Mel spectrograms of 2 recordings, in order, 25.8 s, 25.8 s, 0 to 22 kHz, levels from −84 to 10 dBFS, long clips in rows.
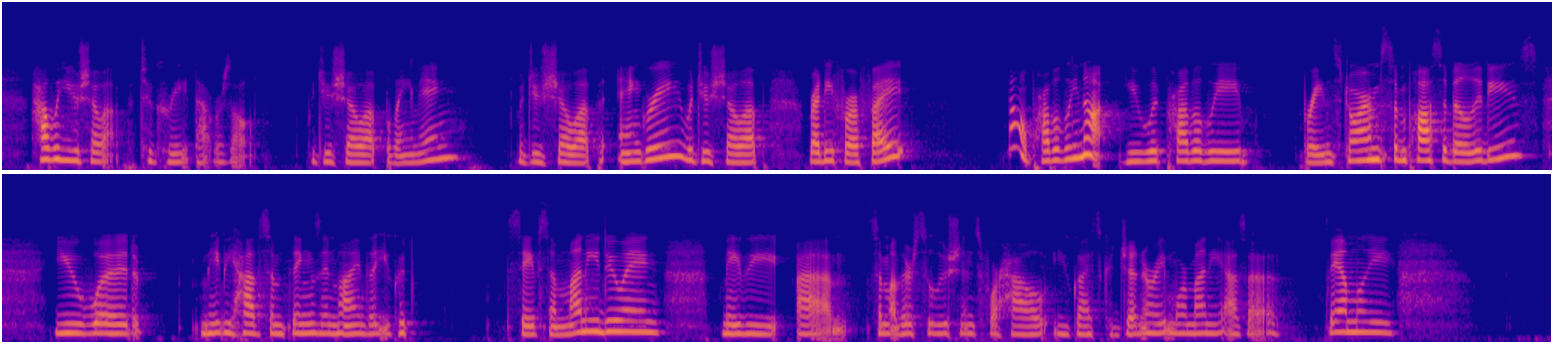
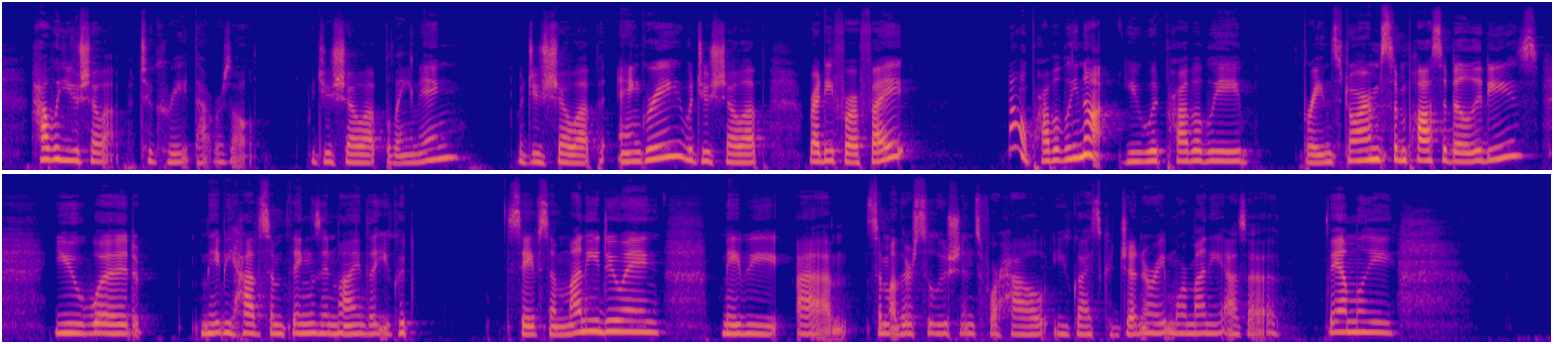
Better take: second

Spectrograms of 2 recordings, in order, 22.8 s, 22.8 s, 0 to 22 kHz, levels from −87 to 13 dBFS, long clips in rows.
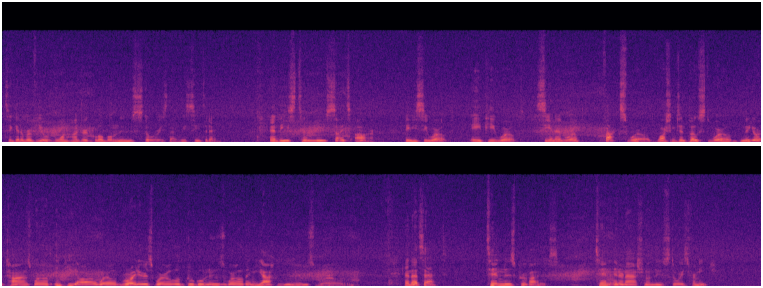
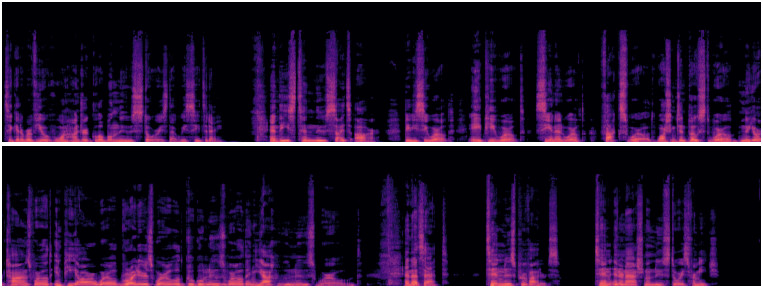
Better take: second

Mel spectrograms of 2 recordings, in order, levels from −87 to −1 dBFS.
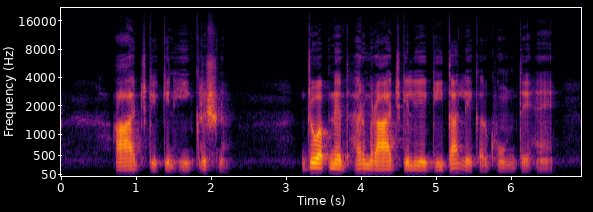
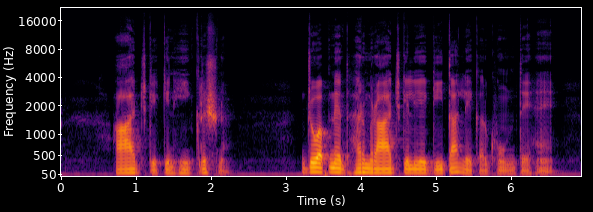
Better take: second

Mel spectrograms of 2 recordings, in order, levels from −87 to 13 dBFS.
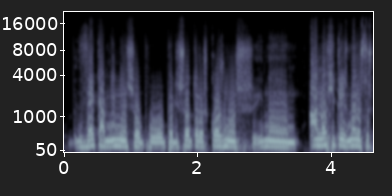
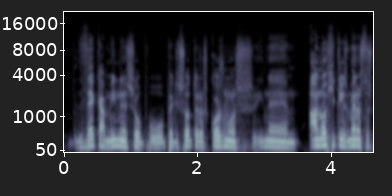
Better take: second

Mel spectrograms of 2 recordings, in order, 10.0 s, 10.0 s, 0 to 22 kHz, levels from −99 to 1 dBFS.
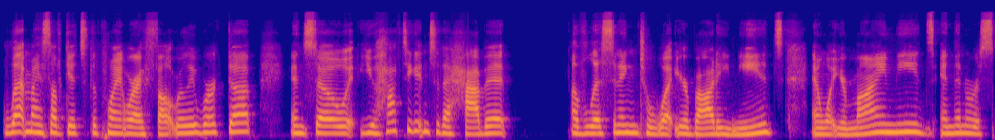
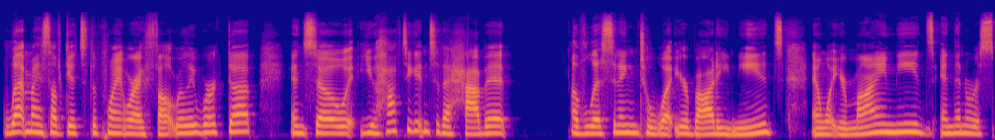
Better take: second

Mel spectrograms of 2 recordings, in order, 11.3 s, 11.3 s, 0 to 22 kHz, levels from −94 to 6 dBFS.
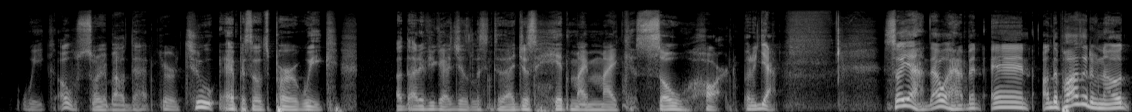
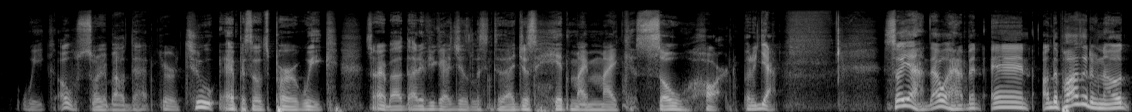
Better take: second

